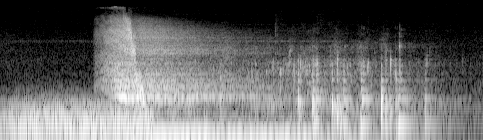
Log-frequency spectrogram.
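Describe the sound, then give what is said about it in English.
A black hole sucking sound effect, cued as a joke about smashing subatomic particles at the LHC: a loud, sudden whoosh that sweeps downward in pitch over a deep rumble, trailing off into scattered crackles and clicks. No one speaks. “Okay, now you can cue the black hole sucking sound.”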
